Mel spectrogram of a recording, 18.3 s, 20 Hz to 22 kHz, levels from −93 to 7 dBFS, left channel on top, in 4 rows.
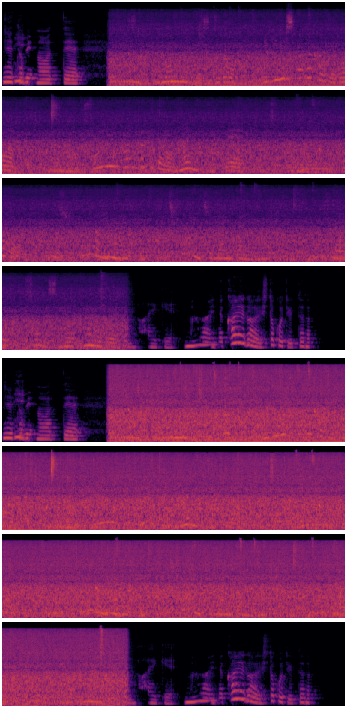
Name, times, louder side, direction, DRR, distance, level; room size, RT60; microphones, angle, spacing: voice 1, 0.0-1.3 2.0-7.8 8.4-8.8 9.1-9.4 10.5-10.7 13.6-13.8 14.1-15.3 16.4-17.8, left 1 dB, 20° left, 10 dB, 0.9 m, -42 dB
voice 2, 1.4-1.9 8.5-13.8 15.0-16.6, right 1 dB, 15° right, 8 dB, 0.5 m, -46 dB
sound 1, 1.4-15.4, right 8 dB, 70° right, 0.4 m, -35 dB
16.0 x 7.0 x 2.7 m, 0.31 s
head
